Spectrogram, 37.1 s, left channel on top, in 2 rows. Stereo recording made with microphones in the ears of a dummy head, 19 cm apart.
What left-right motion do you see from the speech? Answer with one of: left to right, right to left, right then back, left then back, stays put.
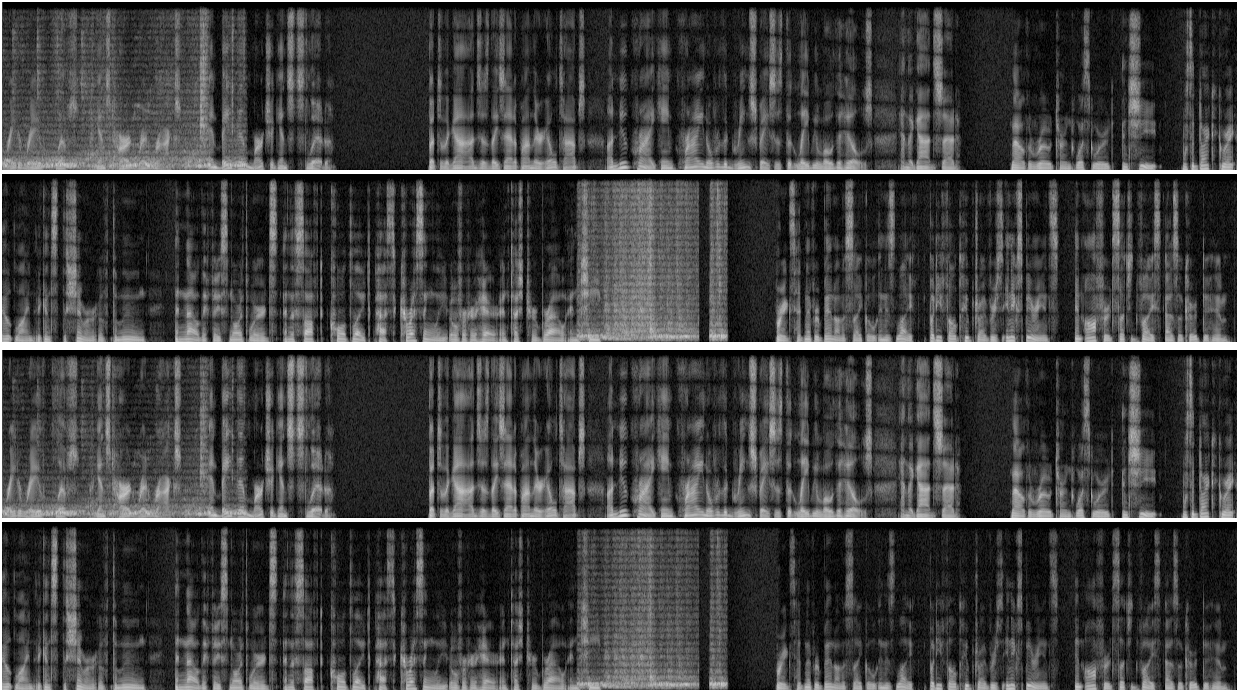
right to left.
